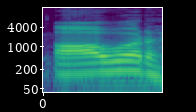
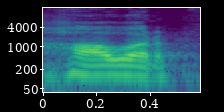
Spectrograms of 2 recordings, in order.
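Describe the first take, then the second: First: The word starts with a vowel, no h sound. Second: The word starts with an audible h sound. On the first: The speaker calls it right. "आवर है ना कि हावर। ये एच जो है silent है" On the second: The speaker calls it wrong. "ना कि हावर"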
